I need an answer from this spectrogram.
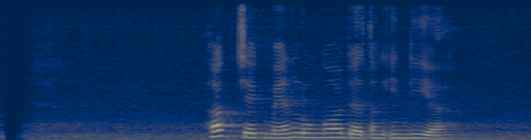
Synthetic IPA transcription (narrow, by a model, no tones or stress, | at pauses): hak̚d͡ʒɛk̚mɛnluŋɔda̤t̪əŋindia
